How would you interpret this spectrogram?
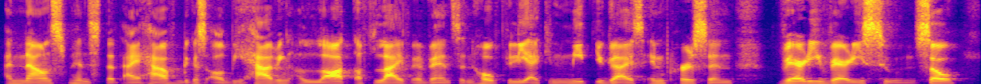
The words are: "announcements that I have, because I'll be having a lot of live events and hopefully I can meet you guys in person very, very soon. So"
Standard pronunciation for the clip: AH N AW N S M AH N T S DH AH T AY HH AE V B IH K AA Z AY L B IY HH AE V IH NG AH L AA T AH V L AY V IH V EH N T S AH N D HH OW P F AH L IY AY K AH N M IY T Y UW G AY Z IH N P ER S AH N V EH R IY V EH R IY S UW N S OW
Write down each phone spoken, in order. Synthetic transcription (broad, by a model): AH N AW N S M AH N T S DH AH T AY HH AE V B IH K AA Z AY L B IY HH AE V IH NG AH L AA T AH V L AY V IH V EH N T S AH N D HH OW P F AH L IY AY K AH N M IY T Y UW G AY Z IH N P ER S AH N V EH R IY V EH R IY S UW N S OW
